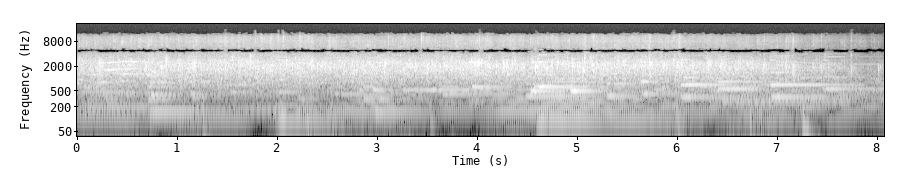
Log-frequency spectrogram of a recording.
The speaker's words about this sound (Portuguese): Dá glória a Deus. Aplauda Jesus nesse lugar, irmão.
